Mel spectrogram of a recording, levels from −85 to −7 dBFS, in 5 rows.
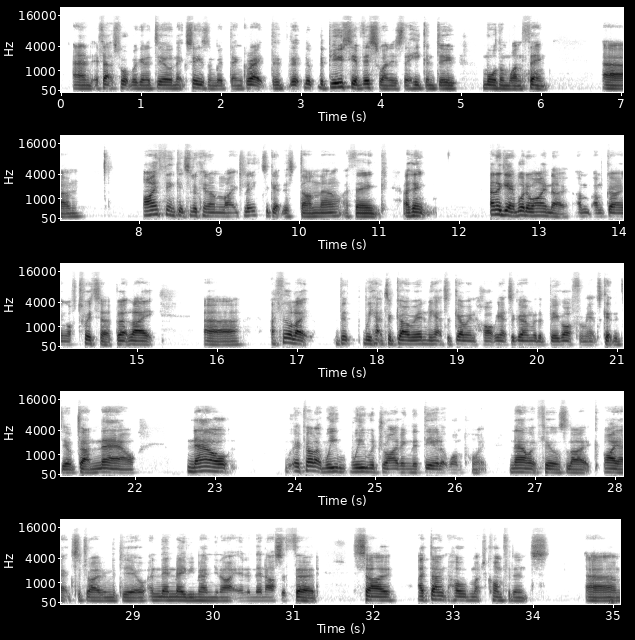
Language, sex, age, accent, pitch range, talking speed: English, male, 20-39, British, 115-135 Hz, 220 wpm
